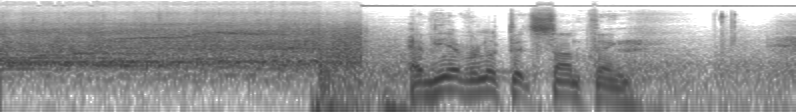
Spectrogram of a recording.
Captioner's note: crowd cheering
